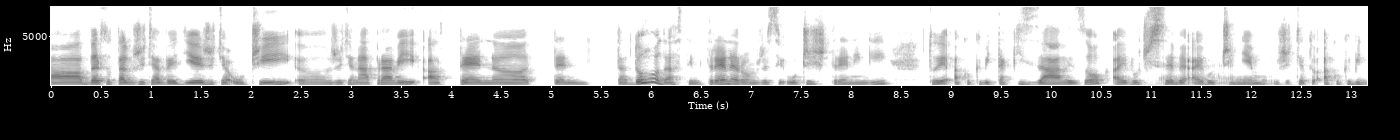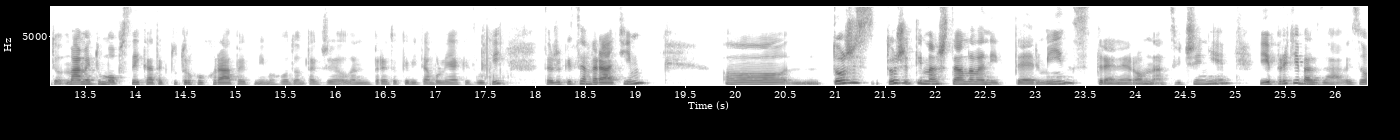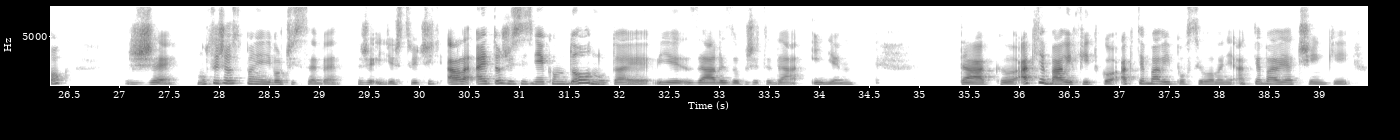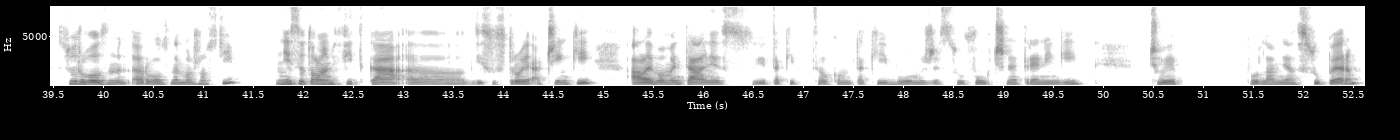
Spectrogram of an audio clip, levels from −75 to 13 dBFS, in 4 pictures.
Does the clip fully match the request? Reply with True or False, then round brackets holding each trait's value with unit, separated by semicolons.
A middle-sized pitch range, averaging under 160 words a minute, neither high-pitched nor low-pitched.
False (3.9 semitones; 165 wpm; 170 Hz)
